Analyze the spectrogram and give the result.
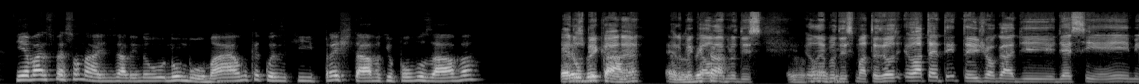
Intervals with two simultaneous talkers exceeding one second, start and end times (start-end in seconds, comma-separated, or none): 5.6-7.3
